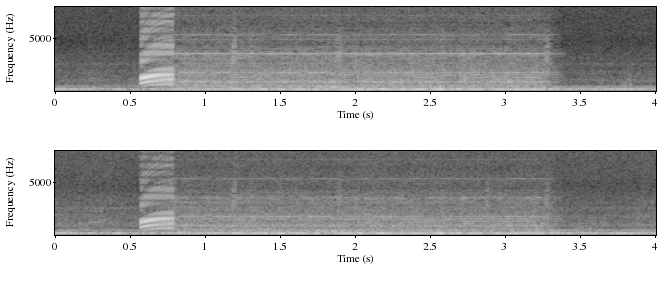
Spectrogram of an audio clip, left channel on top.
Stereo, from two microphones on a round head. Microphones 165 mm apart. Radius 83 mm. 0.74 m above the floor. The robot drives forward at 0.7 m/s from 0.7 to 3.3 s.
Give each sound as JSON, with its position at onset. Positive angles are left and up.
{"t": 0.6, "sound": "an alarm", "side_deg": 25}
